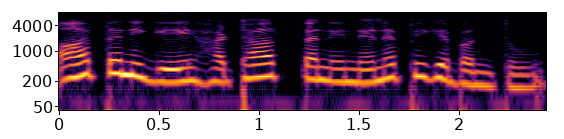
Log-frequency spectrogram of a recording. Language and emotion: Kannada, neutral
